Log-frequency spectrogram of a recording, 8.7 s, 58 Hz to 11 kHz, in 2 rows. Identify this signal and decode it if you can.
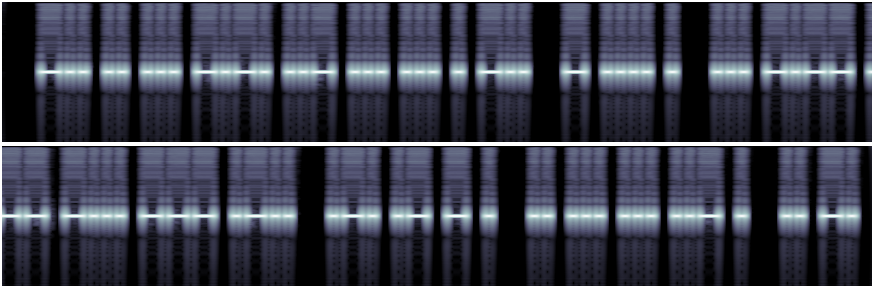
Morse code, heard as a keyed tone, about 37 wpm, 800 Hz. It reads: DISCUSSED THE SYMBOL RATE ISSUE IN
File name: morse mp3 / ANGLAIS texte clair 3 vitesse 35 mots minute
